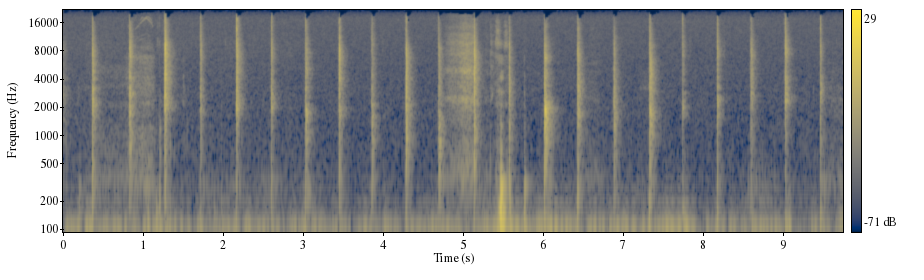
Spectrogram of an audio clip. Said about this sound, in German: Könnt ihr bitte alle an dieser Stelle klatschen? Ja. Egal, wo ihr sitzt. Fangt einfach an zu klatschen dafür. Einfach so, los. Ich klatsche es auch für dich, ja?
